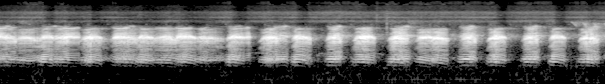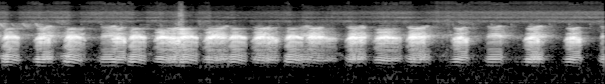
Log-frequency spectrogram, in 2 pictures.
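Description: An Indian bullfrog gives loud, nasal croaks in a steady series, about two each second.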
